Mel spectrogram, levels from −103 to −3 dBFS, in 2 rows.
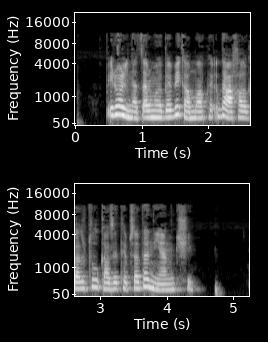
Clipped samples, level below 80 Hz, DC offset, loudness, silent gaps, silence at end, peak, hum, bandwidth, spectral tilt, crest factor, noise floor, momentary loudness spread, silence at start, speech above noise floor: under 0.1%; -62 dBFS; under 0.1%; -22 LUFS; none; 0.45 s; -4 dBFS; none; 11.5 kHz; -6 dB/octave; 20 dB; -48 dBFS; 11 LU; 0.5 s; 26 dB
